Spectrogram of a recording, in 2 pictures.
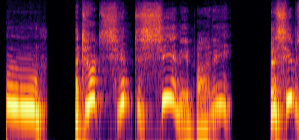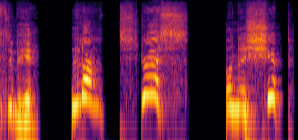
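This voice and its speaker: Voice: sits high, wildly swooping pitch, normal speed, a little mellow, pitched above the performer's own voice. A performer voicing a polite, blithely chatty passenger on a spaceship, genteel and oblivious to danger. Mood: blithe, cheerful.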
